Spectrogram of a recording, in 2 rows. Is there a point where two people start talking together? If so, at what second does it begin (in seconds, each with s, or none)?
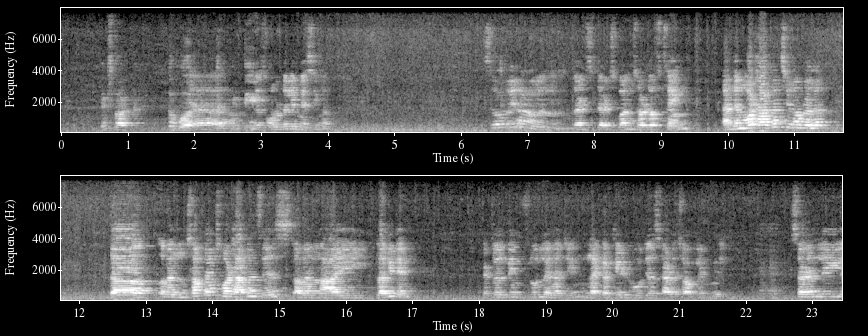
1.8 s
